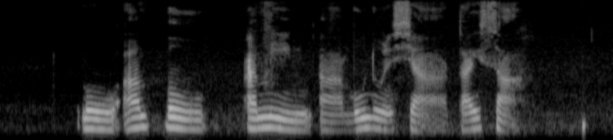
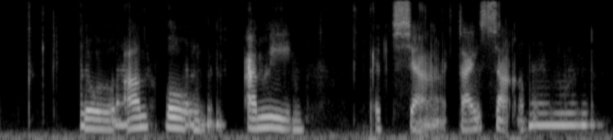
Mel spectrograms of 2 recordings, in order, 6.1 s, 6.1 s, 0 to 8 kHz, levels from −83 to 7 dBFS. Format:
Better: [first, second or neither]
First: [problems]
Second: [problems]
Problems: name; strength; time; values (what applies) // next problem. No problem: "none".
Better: first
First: none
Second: noise reduction (neural diffusion model UNIVERSE++)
